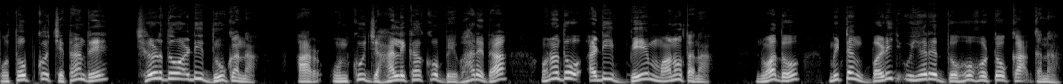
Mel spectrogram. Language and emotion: Santali, disgusted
